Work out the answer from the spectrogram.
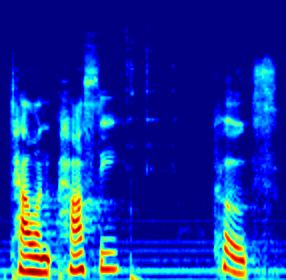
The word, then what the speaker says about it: Ta-Nehisi Coates: Ta-Nehisi Coates, and I have it in phonetics here and still say it wrong.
